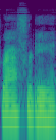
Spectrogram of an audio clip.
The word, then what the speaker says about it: Rafferty: I don't know if you remember my post from a few weeks back about my sister wanting to name my niece Rayfarty, pronounced Rafferty, not at all like Rayfarty.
